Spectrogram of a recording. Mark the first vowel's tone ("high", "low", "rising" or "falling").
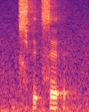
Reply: high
